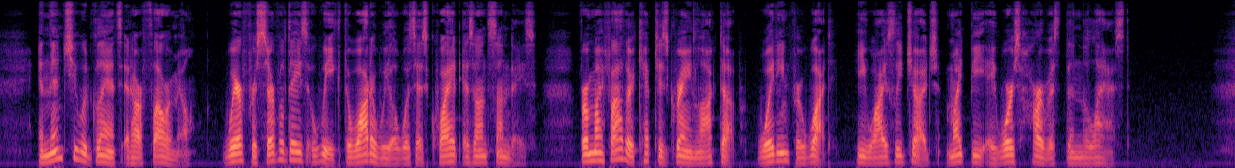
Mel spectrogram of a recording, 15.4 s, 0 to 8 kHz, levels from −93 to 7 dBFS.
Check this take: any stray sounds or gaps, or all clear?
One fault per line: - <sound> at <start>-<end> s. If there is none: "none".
none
